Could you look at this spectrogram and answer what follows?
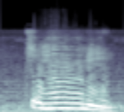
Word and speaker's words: tsunami: a brand new word it starts with a T but you don't pronounce the T so no tsunami is that it the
